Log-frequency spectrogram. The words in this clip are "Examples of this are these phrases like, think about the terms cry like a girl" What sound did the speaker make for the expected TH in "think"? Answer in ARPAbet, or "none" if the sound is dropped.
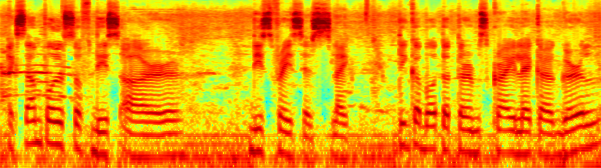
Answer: T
